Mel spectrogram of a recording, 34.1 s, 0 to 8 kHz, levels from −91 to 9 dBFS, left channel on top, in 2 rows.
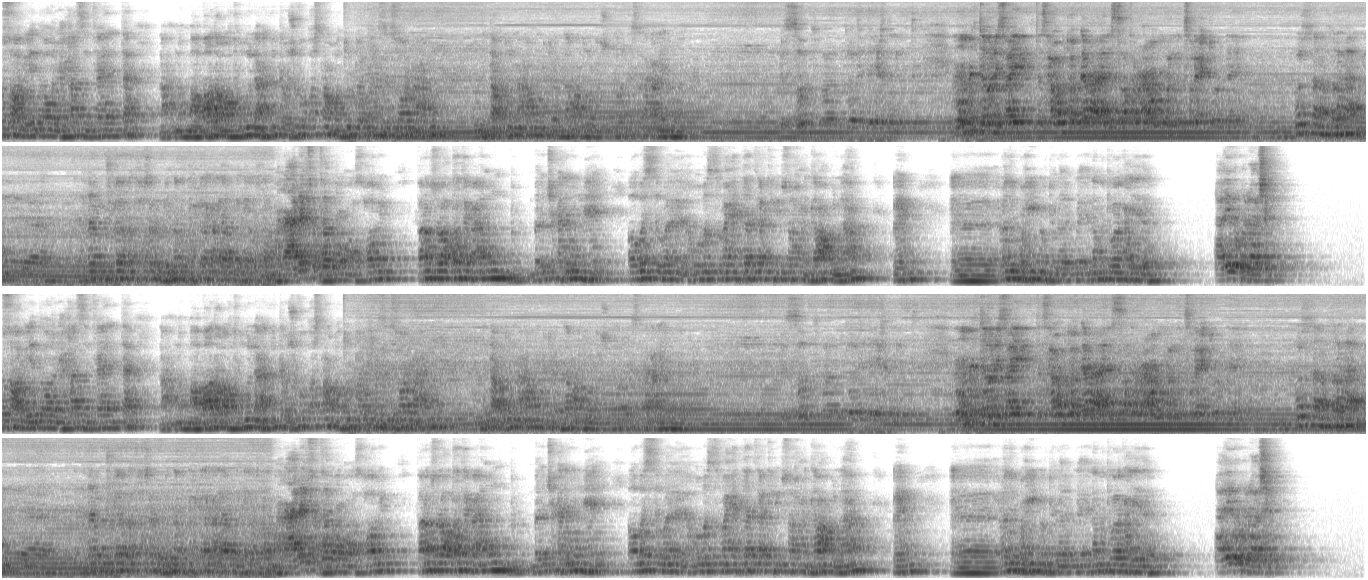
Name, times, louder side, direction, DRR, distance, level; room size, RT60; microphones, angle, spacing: voice 1, 0.0-5.5 5.9-8.6 15.8-20.6 21.0-21.9 22.2-24.6 24.9-27.9 28.2-28.5 28.9-31.5 32.5-32.6, equal, ahead, -6 dB, 1.3 m, -22 dB
sound 1, 4.3-20.4, right 1 dB, 45° right, 0.6 m, -26 dB
voice 2, 9.7-11.2 11.5-15.6 20.5-21.4 32.2-32.9, left 2 dB, 60° left, -3 dB, 1.0 m, -21 dB
6.2 x 2.2 x 2.4 m, 0.99 s
head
